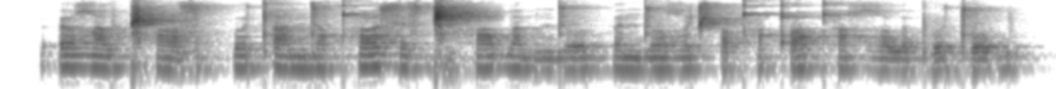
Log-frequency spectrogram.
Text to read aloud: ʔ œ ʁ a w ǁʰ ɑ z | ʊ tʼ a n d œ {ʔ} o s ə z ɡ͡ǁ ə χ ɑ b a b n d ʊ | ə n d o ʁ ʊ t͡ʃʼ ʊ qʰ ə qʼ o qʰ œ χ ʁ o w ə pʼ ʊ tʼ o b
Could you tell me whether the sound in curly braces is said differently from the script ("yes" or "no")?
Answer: yes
